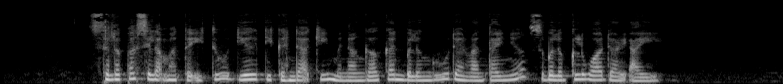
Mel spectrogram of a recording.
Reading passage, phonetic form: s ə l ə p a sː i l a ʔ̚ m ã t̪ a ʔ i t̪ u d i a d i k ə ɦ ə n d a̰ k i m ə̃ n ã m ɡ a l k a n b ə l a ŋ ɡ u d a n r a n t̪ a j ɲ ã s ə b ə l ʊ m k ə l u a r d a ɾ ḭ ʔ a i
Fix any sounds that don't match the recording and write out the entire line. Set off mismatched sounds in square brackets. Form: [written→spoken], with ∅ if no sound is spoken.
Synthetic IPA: s ə l ə p a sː i l a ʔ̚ m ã t̪ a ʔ i t̪ u d i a d i k ə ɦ ə n d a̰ k i m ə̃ n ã [m→ŋ] ɡ a l k a n b ə l [a→ə] ŋ ɡ u d a n r a n t̪ a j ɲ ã s ə b ə l ʊ m k ə l u a r d a ɾ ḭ ʔ a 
